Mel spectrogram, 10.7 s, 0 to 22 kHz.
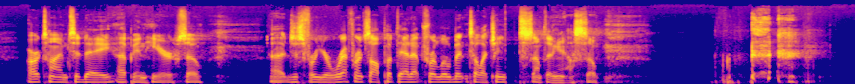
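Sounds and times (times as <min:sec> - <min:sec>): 
speech: 0:00.4 - 0:02.8, 0:03.4 - 0:07.9
person coughing: 0:09.2 - 0:10.4.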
